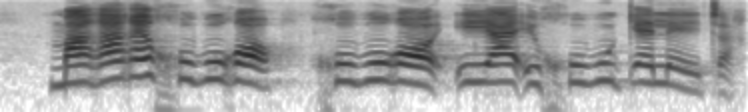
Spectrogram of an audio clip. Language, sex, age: Northern Sotho, female, 18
